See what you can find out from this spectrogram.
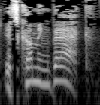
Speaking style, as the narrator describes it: exclaimed Mrs

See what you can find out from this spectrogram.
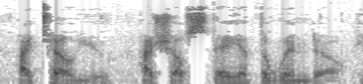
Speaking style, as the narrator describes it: exclaimed with energy

